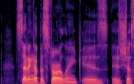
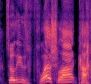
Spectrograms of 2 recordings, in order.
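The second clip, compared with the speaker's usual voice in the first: mock rant; 8 semitones higher, 6 dB louder, slower than usual. Reading Ralph's tweet.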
